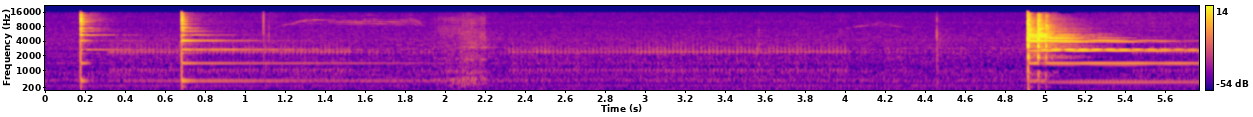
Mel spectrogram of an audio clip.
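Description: A wine glass holding water is tapped three times, giving bright, bell-like clinks with high ringing overtones. The first two taps come close together and fade quickly. After a quiet pause, a louder third tap rings on longer.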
